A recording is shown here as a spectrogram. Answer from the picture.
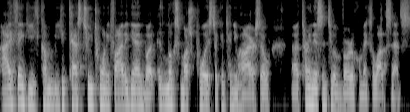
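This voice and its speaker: Excitement comes through as a man speaks at medium pitch. His pace is fairly quick. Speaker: options trading coach. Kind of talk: live trading tutorial. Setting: on camera, live trading room session. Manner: fast; excited.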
